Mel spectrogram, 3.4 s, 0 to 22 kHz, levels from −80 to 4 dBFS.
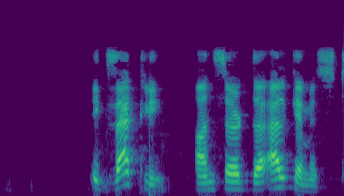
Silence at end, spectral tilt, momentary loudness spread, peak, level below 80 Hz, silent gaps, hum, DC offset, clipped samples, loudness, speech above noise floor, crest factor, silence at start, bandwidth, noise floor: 0.1 s; -1 dB/octave; 12 LU; -4 dBFS; -68 dBFS; none; none; under 0.1%; under 0.1%; -21 LUFS; 60 dB; 18 dB; 0.95 s; 8.4 kHz; -81 dBFS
